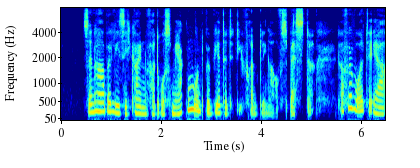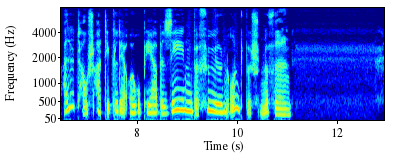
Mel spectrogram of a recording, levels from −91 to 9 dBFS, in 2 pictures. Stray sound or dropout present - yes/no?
no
